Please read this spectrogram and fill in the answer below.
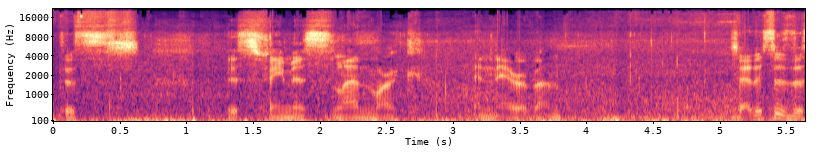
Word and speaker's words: Yerevan: It's spelled Yerevan in English, but it's pronounced Yerevan without the Y.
